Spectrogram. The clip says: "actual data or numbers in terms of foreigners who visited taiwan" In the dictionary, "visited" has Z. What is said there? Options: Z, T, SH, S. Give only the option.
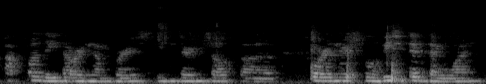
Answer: S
